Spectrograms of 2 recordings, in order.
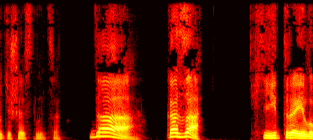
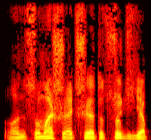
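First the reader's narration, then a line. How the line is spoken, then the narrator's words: Muttered. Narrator (Russian): пробормотал господин Кирабан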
